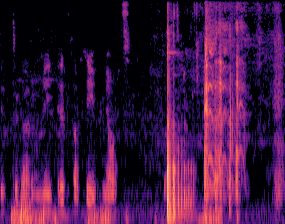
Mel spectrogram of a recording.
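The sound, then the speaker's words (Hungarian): Low gulping and swallowing sounds come in several short bursts, followed by a sharper clatter and an exhaled breath, as someone drinks from a glass after a toast. “Kár, hogy nem hadszögletű pohárból iszunk.”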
